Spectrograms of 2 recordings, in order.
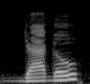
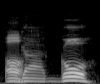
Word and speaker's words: gago: said g ha gag Gago no that's not how you pronounce it you pronounce it hard and we don't pronounce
